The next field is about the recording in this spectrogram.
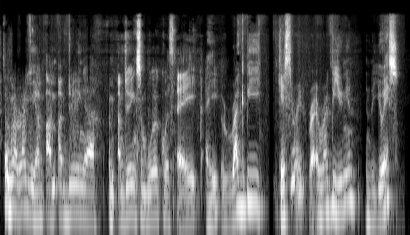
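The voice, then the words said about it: South African accent. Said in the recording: “you are from South Africa. ... that's the only accent I know.”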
